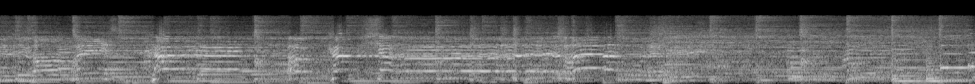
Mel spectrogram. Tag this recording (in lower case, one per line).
music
